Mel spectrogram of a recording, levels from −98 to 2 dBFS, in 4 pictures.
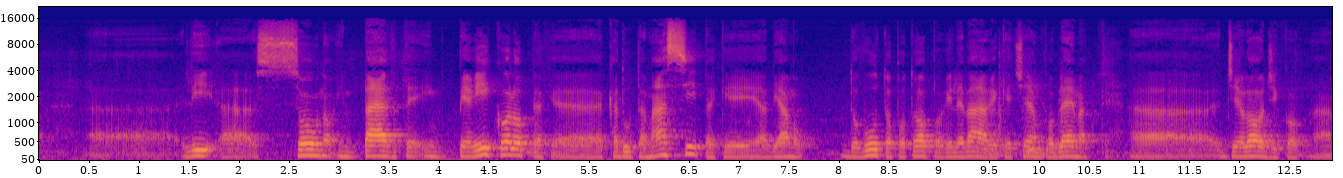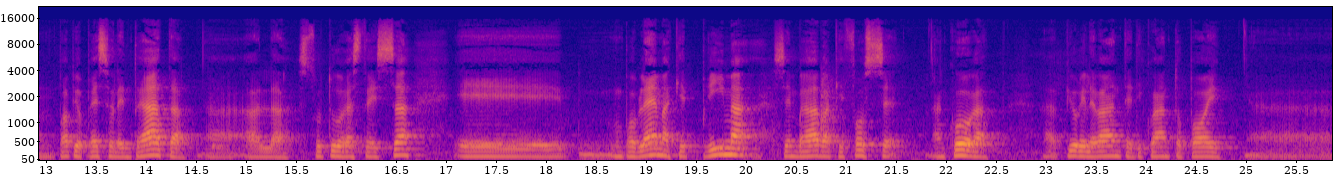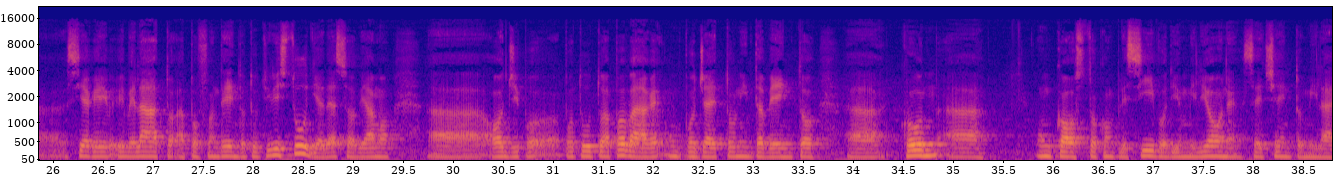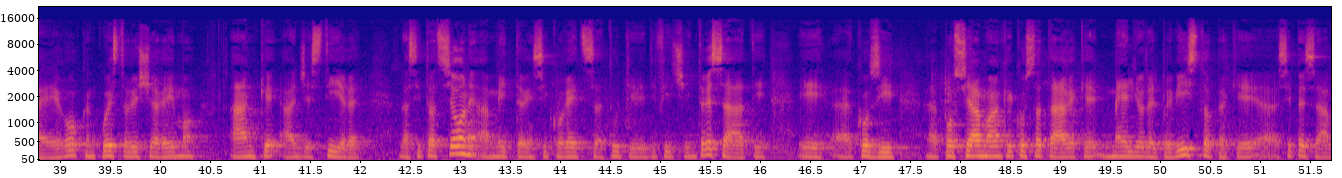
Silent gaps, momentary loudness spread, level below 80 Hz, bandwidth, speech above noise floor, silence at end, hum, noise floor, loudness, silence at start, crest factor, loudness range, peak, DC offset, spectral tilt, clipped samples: none; 14 LU; -64 dBFS; 16 kHz; 21 dB; 0 s; none; -55 dBFS; -35 LUFS; 0 s; 22 dB; 4 LU; -14 dBFS; under 0.1%; -4.5 dB/octave; under 0.1%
